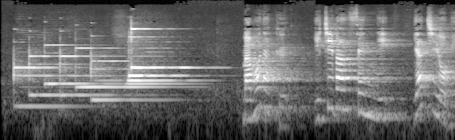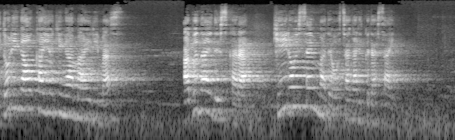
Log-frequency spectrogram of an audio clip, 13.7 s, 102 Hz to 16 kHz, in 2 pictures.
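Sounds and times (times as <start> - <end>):
train station announcement for platform 1 approaching train: 0.1 - 13.0
train approach melody at station: 0.2 - 3.6.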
